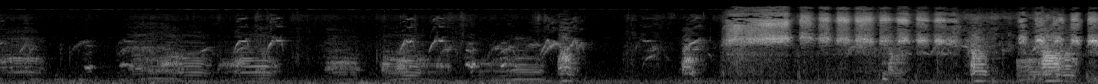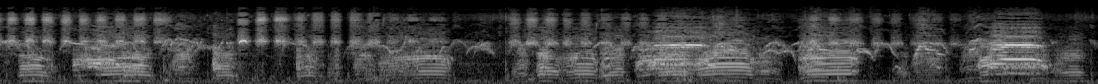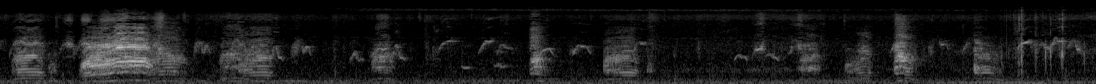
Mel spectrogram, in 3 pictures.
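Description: A flock of domestic geese honking over and over. The calls start out scattered, build to a loud, dense clamour through the middle and thin out again near the end.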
